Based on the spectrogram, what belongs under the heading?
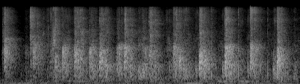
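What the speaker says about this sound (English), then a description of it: "Please clap for me for that now" Scattered clapping from a small audience at a pest management training session, uneven hand claps in loose bursts that swell and fade, fairly close and moderately loud with no talking.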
